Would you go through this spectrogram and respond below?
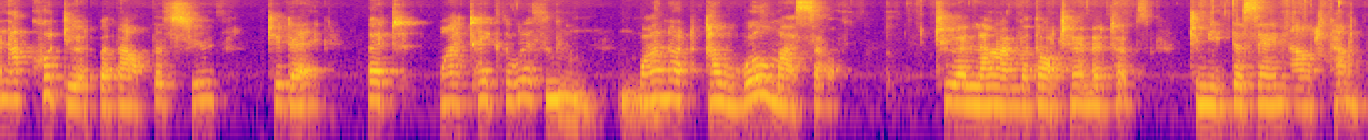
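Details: Adult woman with motor neuron disease, a progressive degenerative disease with function deteriorating daily, which she says can be heard in her voice; dysarthria (motor neuron disease).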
